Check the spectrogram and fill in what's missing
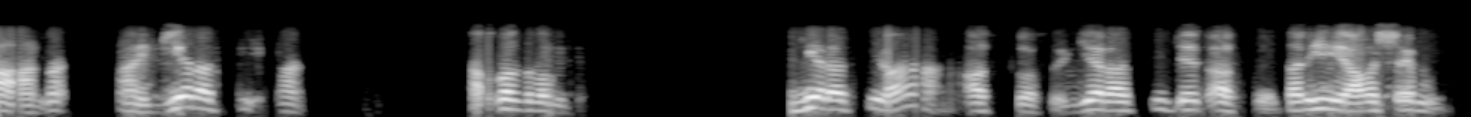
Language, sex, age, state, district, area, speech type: Sanskrit, male, 45-60, Karnataka, Bangalore Urban, urban, conversation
